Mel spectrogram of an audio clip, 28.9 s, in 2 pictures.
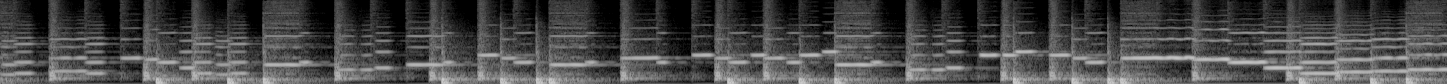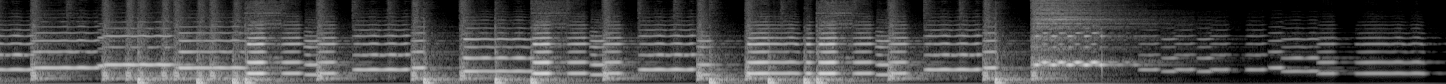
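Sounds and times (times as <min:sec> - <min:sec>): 
flute playing a funk study: 0:00.0 - 0:28.8.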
